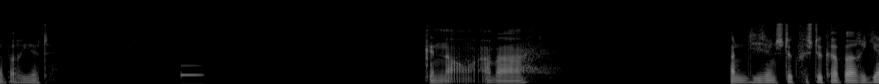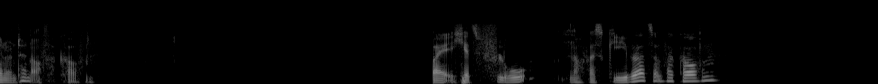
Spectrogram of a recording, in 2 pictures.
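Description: A man talks with animation close to a microphone, in short bursts with pauses.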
